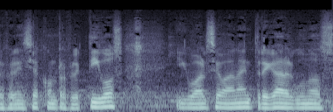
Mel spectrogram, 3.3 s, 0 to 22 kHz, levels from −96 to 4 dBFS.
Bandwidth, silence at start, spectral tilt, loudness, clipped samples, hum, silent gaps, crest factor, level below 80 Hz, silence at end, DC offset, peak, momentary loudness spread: 13.5 kHz; 0 s; -6 dB/octave; -21 LUFS; under 0.1%; none; none; 14 dB; -50 dBFS; 0 s; under 0.1%; -6 dBFS; 11 LU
